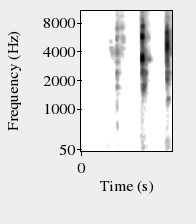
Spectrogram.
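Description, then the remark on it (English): Three crisp, quiet card snaps from shuffling a deck, spaced roughly evenly apart, with no talking; the first is faint and the next two sharper. “Tell me when you want me to stop shuffling. I've been shuffling this whole time.”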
